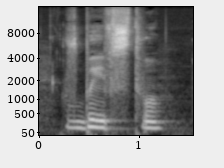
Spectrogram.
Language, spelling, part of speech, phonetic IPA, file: Ukrainian, вбивство, noun, [ˈwbɪu̯stwɔ], Uk-вбивство.ogg
- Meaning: 1. murder 2. homicide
